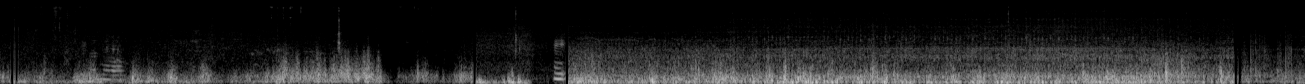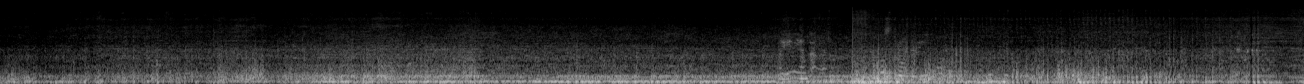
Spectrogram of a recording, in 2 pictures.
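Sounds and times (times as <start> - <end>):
wind buffeting microphone: 0.0 - 26.0
vehicle engine hum: 5.6 - 26.0.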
